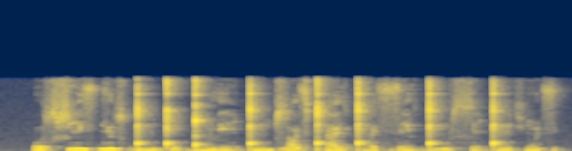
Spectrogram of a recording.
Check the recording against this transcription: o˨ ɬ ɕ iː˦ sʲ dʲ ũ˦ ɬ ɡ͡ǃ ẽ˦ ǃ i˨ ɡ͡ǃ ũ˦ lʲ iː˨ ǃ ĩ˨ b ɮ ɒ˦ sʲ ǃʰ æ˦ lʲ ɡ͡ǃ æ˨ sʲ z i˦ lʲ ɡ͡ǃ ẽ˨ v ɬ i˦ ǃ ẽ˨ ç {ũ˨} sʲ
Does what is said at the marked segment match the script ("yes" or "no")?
no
